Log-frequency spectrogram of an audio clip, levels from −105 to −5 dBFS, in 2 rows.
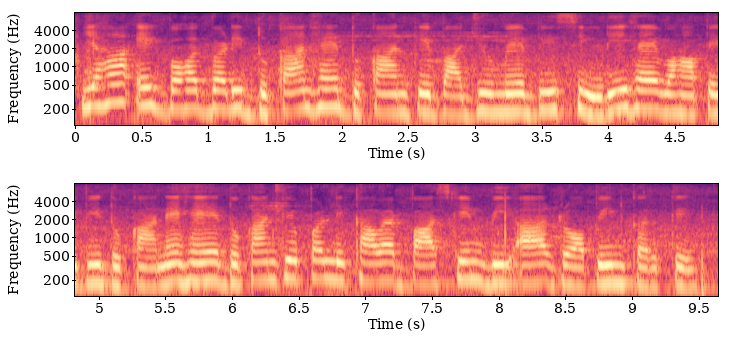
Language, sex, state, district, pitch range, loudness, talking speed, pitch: Hindi, female, Haryana, Rohtak, 180-205 Hz, -14 LUFS, 185 wpm, 185 Hz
